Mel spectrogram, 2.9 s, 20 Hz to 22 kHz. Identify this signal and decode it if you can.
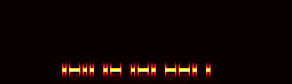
Morse code, heard as a keyed tone, about 36 wpm, 700 Hz. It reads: LARGE
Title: Sets of 4 Words - New Word Drill - 35wpm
